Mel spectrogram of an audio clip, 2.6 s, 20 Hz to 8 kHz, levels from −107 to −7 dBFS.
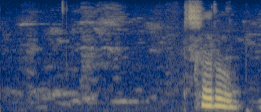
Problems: none marked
